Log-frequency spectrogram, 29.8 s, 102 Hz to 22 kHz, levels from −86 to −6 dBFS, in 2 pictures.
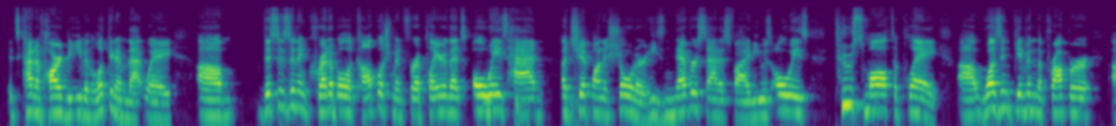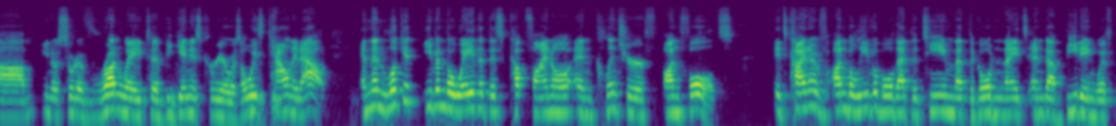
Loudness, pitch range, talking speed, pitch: -22 LUFS, 165-195 Hz, 175 wpm, 180 Hz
